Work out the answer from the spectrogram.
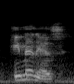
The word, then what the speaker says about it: Jimenez: once and Pro and Jimenez Jimenez um how do you slow that down humanist Jimenez Jimenez Jimenez Jimenez Jimenez humanist Okay so the J is pronounced like H is she Spanish I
